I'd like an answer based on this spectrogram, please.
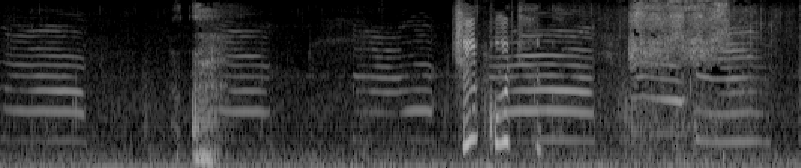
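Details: Outdoor cats meowing insistently as a man calls them over and tells them he is giving it to them; repeated falling meows between loud taps, rustles and his voice.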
